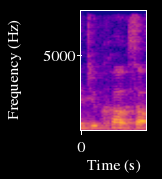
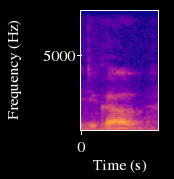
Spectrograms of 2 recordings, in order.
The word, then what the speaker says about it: Ducos: So if I say Duco, so all these thoughts are happening just in me being like, hi, my name's Lindsay Duco. And then I can see people's faces. I'm like, or Ducos. I just say it like that.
